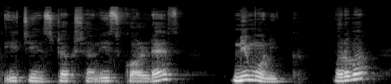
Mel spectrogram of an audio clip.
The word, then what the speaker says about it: mnemonic: मग तिथे काय केलं, या प्रोग्राममध्ये ॲड, मूव, INC किंवा एंड हे जे दिलेले आहेत ना, याला म्हणतात निमोनिक. काय म्हणतात, निमोनिकचं स्पेलिंग बघा, MNEMONIC, निमोनिक.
